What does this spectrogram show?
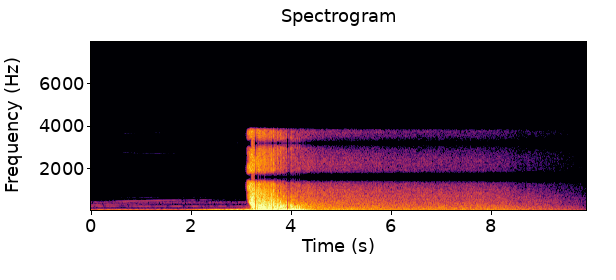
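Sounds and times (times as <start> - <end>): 
explosion: 3.1 - 9.7.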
